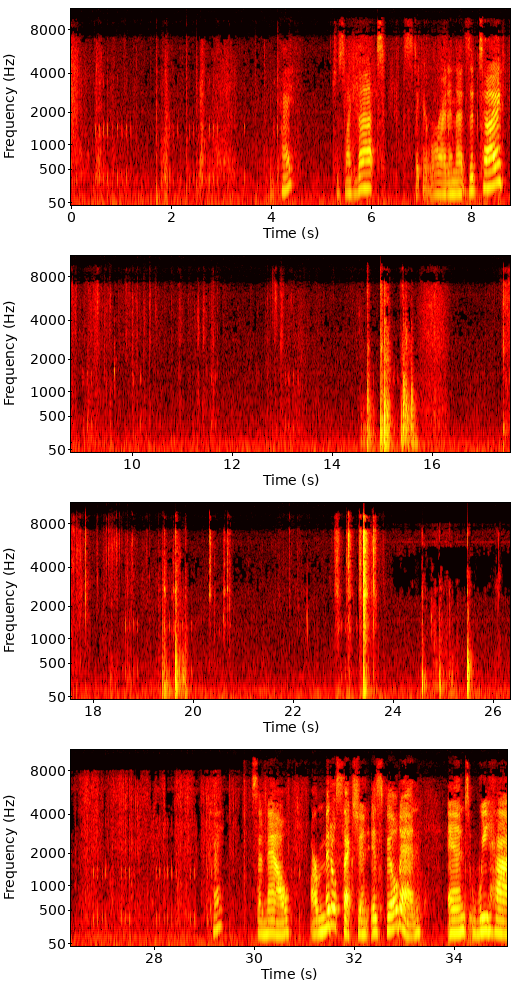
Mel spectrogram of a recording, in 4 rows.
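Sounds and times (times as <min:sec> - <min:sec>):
plastic mesh crinkling: 0:05.6 - 0:14.6, 0:17.4 - 0:19.5, 0:26.1 - 0:31.2.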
